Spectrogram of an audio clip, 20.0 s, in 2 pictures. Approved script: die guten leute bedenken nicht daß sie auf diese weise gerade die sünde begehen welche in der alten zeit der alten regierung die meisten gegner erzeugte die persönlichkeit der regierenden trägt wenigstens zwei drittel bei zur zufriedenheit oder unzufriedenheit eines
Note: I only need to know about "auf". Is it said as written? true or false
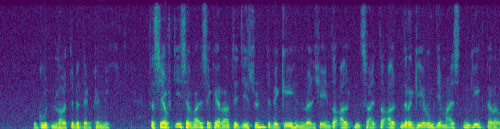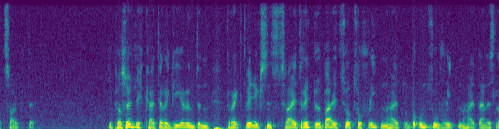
true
